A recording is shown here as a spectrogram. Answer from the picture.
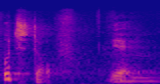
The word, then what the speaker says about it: Uchtdorf: I knew you were going to ask me just because I don't know if I pronounce it correctly. Elder Uchtdorf. – Uchtdorf. – Uchtdorf? – Uchtdorf, yeah. – Is that correct? – That's correct for us.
